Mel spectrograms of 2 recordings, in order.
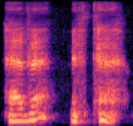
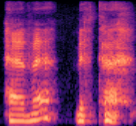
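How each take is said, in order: No difference in how they are said.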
